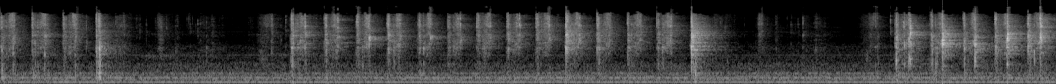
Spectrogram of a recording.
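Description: A deck of tarot cards being shuffled by hand: bursts of rapid card clicks and flutters in the first second, again from about three to six and a half seconds, and near the end, with quieter gaps between and a single sharper snap near seven seconds.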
